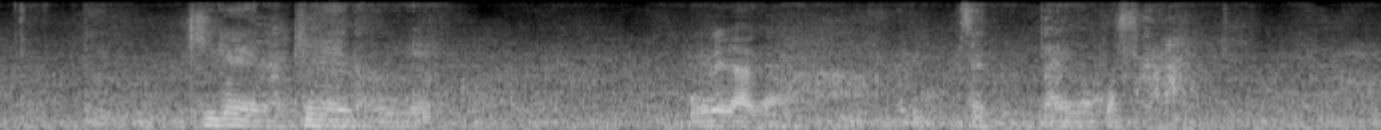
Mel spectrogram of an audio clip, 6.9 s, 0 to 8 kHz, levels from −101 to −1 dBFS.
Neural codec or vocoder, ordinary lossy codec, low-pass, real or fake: codec, 44.1 kHz, 3.4 kbps, Pupu-Codec; none; 7.2 kHz; fake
